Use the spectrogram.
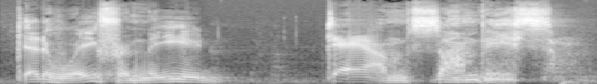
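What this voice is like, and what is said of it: Imitates another person's voice. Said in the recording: “my impression of Charlton Heston in The Omega Man”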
